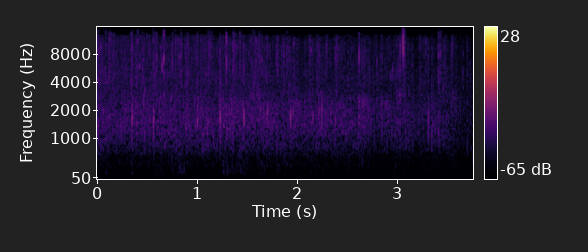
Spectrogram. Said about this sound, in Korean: 우리 찬양을 받으실 우리 주님께 영광의 박수 올리겠습니다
